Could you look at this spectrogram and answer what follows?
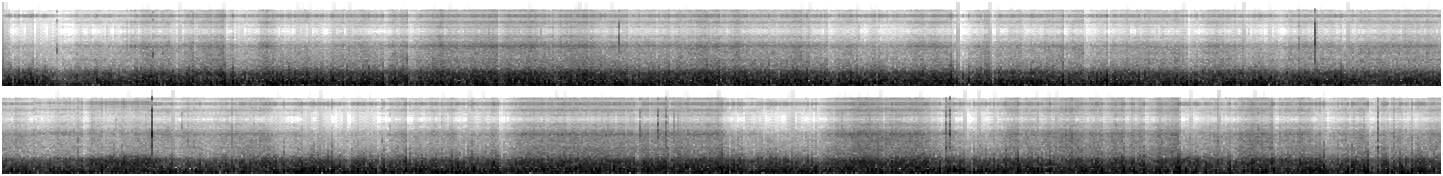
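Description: Steady low rumble of wind buffeting the action camera's microphone as it moves downhill through snow.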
